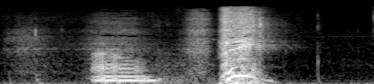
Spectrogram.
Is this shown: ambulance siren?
no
